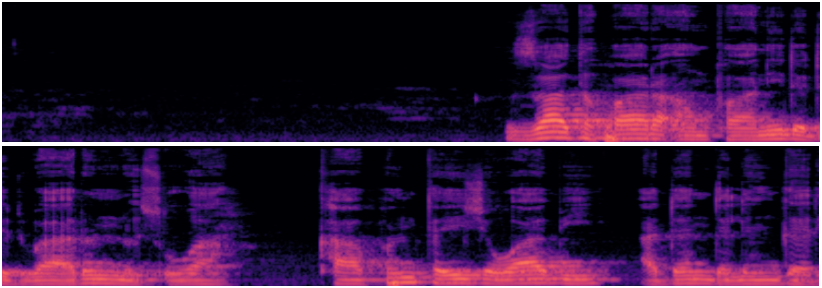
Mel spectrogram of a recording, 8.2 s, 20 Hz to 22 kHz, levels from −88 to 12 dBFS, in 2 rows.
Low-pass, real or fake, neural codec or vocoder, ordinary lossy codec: none; real; none; none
